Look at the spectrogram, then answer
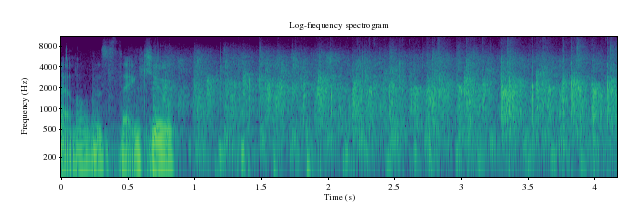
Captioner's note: audience applauds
